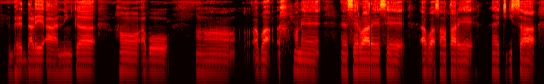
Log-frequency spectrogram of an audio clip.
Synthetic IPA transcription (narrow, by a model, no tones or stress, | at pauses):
bɛɾɛt̪̚ˀd̪aɽɛʔaniŋka | hɔ̃a̰bɔ | a̰baʔmanɛ | sɛɾwaɾɛsɛa̰baʔsãt̪aɾɛ | t͡ʃikit̪̚saʔ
